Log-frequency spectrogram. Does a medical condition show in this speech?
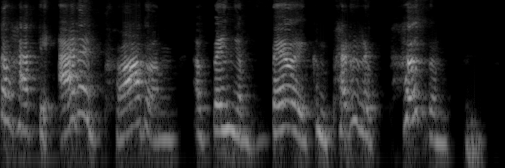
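Yes: deafness, sensorineural hearing loss; congenital profound sensorineural, damaged nerves, found 9 months, behind-ear aid at 10, adult cochlear implant; hears nothing without it, depends on lip reading, phone only with captions; raised oral, about 10 years speech therapy, mainstreamed in public school.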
